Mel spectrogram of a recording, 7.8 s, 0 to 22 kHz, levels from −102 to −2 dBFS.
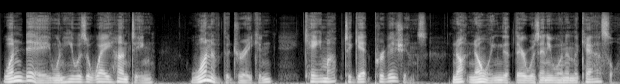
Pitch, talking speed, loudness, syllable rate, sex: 110 Hz, 195 wpm, -19 LUFS, 5.6 syllables/s, male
